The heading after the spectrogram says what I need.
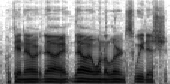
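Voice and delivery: normal talking voice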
